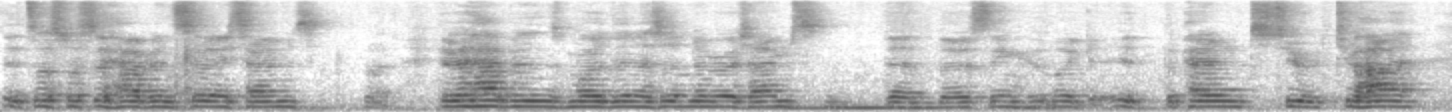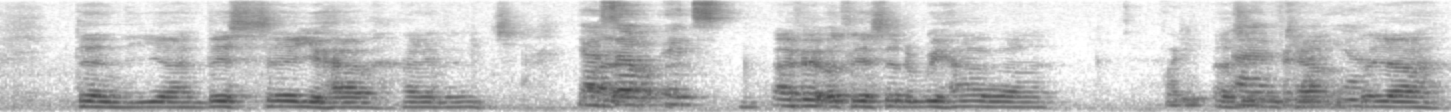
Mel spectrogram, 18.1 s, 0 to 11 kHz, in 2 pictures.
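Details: Man diagnosed with Huntington's disease (chorea) 10 years ago; his wife works on his speech, and his speech declines if he doesn't run; dysarthria (Huntington's disease).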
